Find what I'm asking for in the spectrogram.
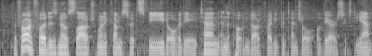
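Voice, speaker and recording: With music in the background, a man speaks at a very fast pace and a fairly low pitch, with ordinary pitch variation. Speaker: gaming YouTuber. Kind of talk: game commentary narration.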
